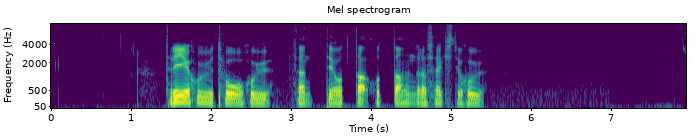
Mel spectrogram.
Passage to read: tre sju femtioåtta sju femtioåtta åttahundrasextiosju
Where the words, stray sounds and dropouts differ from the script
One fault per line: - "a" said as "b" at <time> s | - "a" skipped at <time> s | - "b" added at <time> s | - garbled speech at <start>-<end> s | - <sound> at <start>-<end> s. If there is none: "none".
- "femtioåtta" said as "två" at 2.0 s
